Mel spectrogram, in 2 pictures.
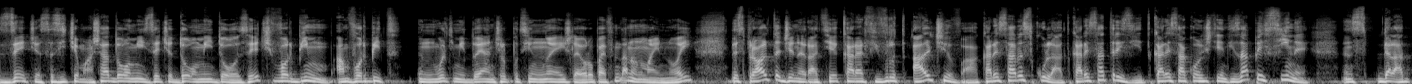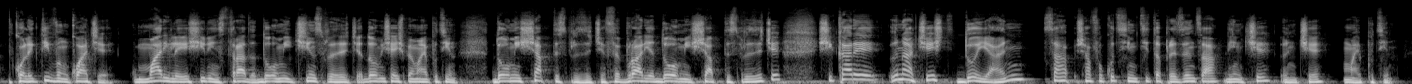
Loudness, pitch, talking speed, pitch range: -17 LUFS, 130 Hz, 160 wpm, 115-150 Hz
